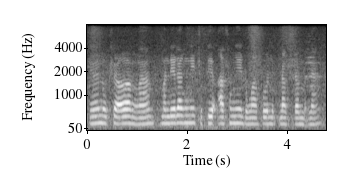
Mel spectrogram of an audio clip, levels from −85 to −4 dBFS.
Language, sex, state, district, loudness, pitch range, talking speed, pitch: Garo, female, Meghalaya, West Garo Hills, -16 LUFS, 180-200 Hz, 125 wpm, 190 Hz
